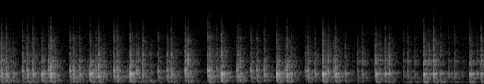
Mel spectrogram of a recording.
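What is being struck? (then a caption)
Small printed cardboard box. Fingertips and painted nails tap rapidly on the lid of a small, hollow printed cardboard box with its pink print fully revealed. The result is a quick, uneven run of dry, hollow knocks with a mid-pitched tone around 480 Hz. Each tap dies away almost at once.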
